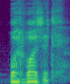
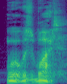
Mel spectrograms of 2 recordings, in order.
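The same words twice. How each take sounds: First: Put-on higher young woman voice; Willow. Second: Said in the usual way. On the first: A narrator's reading. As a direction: lift into a girl's voice, firm question. Willow, possessed girl, questions narrator.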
